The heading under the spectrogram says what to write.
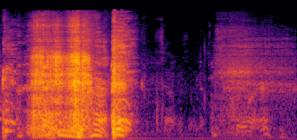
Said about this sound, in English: You done triggered it. The coughing. That's what we gonna call that shit. He's still coughing.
